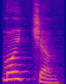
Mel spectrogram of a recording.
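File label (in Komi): "мойдчӧм", Komi, female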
